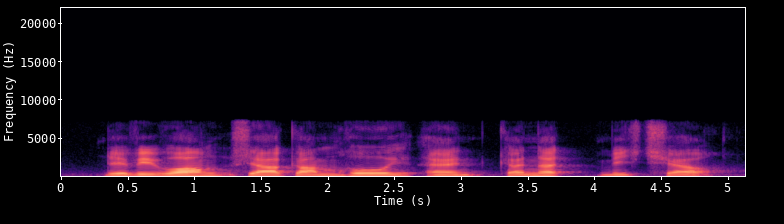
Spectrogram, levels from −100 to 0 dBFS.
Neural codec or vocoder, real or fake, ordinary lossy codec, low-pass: none; real; none; 7.2 kHz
